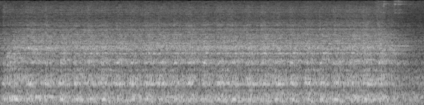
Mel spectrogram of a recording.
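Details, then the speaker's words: Ford, spark plug removed to check spark: steady starter cranking about three and a half turns per second, never firing; crank-no-start with no spark, crank/cam (VRS) sensor signal under investigation. "then crank it jimmy all right as you can see no spark"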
